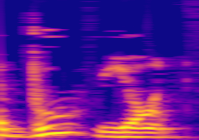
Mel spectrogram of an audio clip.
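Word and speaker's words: bouillon: से दिख रही है, लेकिन जो इसको बोला जाता है वो बोला जाता है बू और यौन। अब उसको मिला के आप बोलेंगे बू यौन।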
